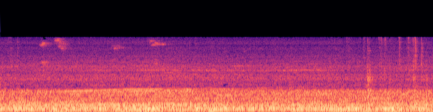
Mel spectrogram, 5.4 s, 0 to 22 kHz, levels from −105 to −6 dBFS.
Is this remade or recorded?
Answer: recorded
